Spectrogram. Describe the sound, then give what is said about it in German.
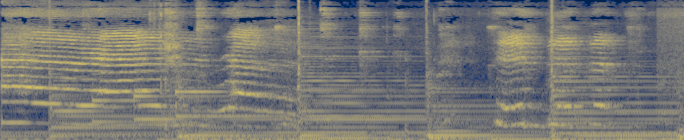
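A baby cries in the background, in wailing, babbling, strongly tonal cries that carry on throughout with a few sharp clicks among them, while people talk. “Ich hoffe, man hört gerade das Babyschreien nicht im Hintergrund. Unser Kleiner. Doch, das hört man”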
